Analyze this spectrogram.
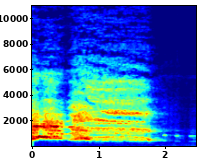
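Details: Rooster crowing, one of various crow styles: a loud harsh crow held about 1.8 seconds with rich harmonics, the tail partly cut off and fading into quiet.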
